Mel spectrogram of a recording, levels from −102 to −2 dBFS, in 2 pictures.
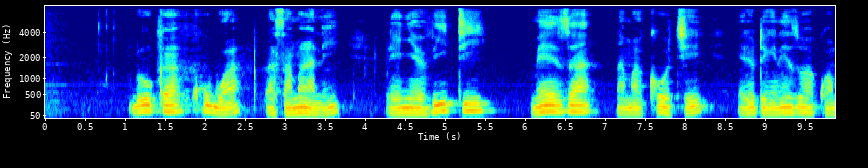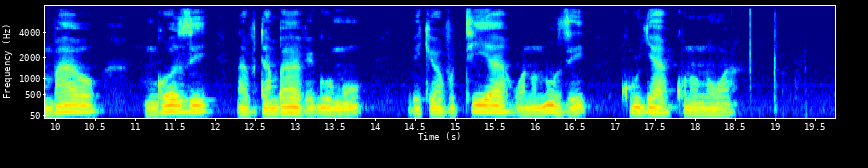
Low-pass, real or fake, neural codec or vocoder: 7.2 kHz; real; none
